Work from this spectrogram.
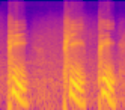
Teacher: এটাকে বলা হয় অ্যাসপাইরেটেড সাউন্ড, অর্থাৎ একটা এক্সট্রা ফোর্স দিয়ে উপরের দাঁত নিচের ঠোঁট এবং আপনার মুখগহ্বর থেকে একটা বাতাস বের হবে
